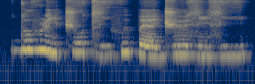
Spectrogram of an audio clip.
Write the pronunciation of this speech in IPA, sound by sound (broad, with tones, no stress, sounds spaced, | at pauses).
d o˦ v ɭ i˨ t͡ʃ o̤˦ d͡z i̤˨ f ɨ˦ p ɛː˨ d͡ʒ ʏː˦ z i˨ z i̤˦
